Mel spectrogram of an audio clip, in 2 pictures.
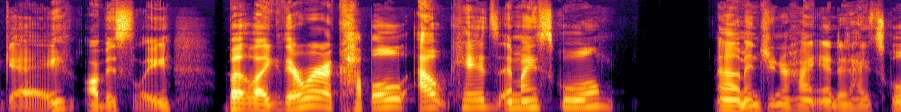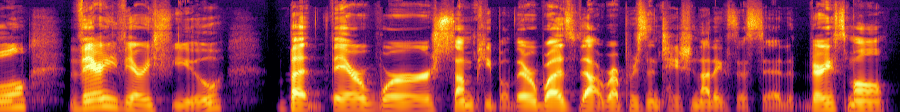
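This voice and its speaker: A young man from Southern California with a feminine, light voice, hosting a personal solo podcast in a chatty, campy, expressive way. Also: mid-range voice, clear, resonant tone, no room sound, studio quality. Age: young adult. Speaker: podcast host.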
